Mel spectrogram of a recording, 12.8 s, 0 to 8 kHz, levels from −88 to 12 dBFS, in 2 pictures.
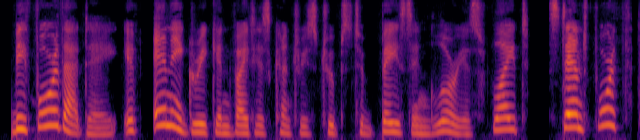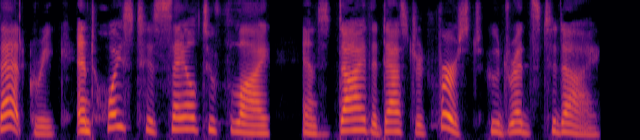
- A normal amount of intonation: No, wide, 7.0 semitones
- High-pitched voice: Yes, high, 195 Hz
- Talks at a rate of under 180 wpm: Yes, average, 155 wpm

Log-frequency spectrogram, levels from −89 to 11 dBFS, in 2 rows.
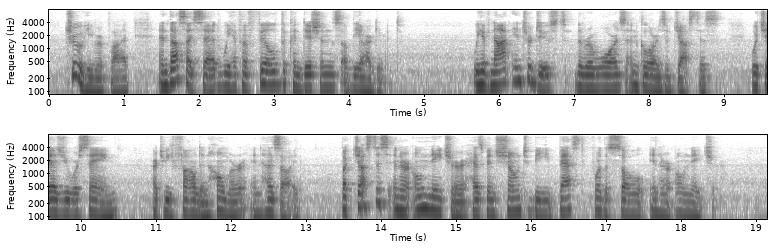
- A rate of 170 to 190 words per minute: Yes, average, 180 wpm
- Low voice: Yes, low, 125 Hz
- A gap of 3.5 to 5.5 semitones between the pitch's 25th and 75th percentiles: No, average, 3.0 semitones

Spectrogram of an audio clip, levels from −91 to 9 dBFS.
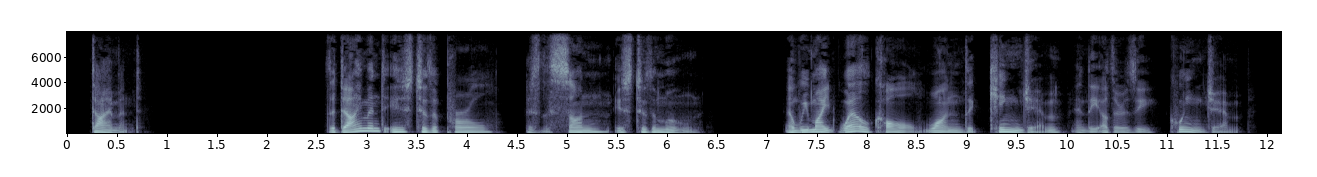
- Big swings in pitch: Yes, wide, 6.6 semitones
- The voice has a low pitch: Yes, low, 110 Hz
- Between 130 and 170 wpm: Yes, average, 145 wpm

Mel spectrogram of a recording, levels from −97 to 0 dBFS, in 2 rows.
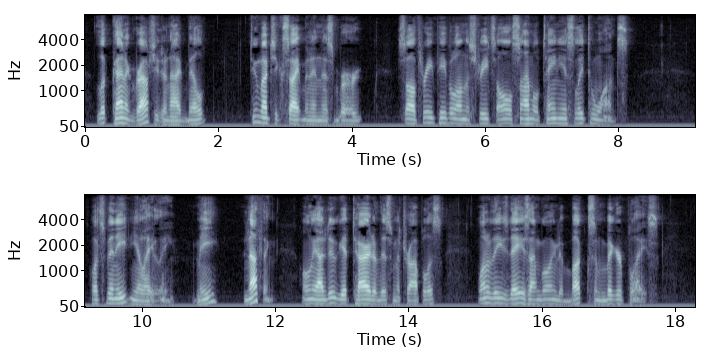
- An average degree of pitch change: Yes, average, 3.5 semitones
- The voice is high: No, low, 115 Hz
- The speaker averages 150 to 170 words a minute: Yes, average, 155 wpm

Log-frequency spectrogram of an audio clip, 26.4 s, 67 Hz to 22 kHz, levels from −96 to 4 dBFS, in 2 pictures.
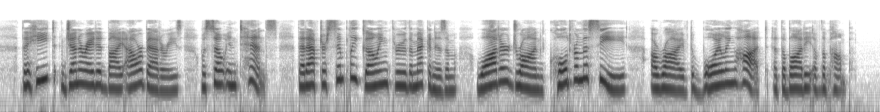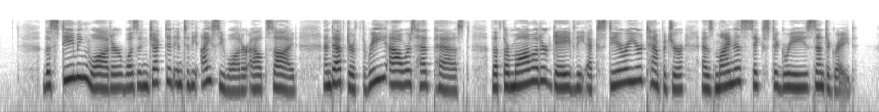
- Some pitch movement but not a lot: Yes, average, 4.0 semitones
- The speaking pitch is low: No, very high, 260 Hz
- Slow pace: Yes, slow, 130 wpm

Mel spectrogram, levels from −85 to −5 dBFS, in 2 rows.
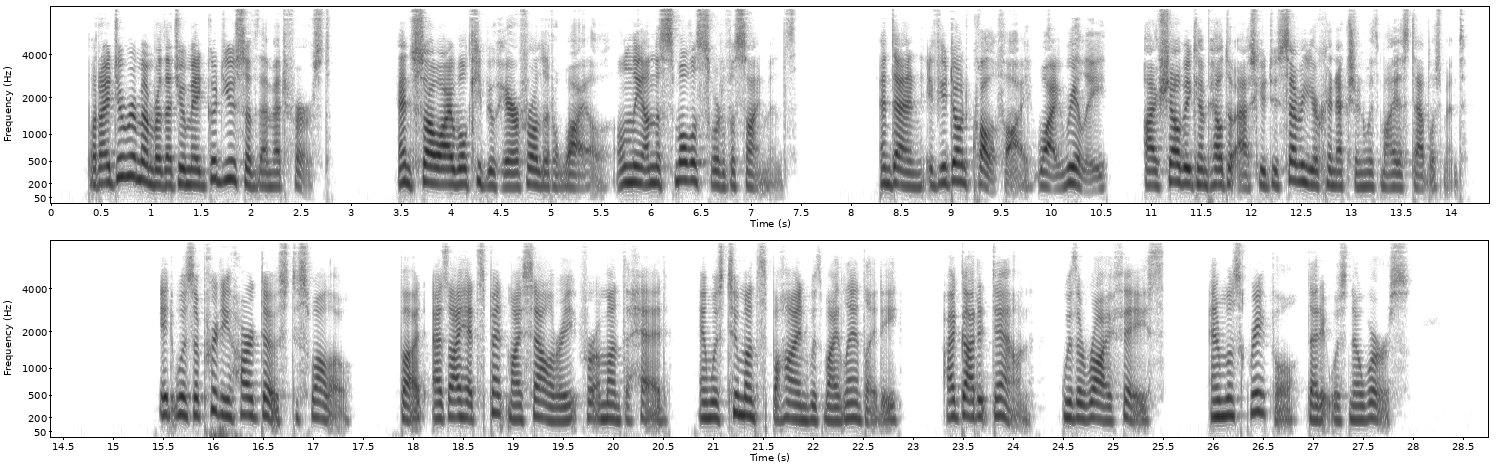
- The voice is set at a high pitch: Yes, high, 195 Hz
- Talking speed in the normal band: No, fast, 215 wpm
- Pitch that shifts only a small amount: No, average, 3.8 semitones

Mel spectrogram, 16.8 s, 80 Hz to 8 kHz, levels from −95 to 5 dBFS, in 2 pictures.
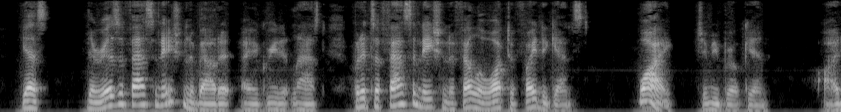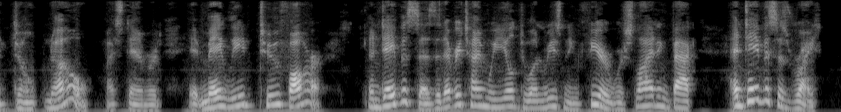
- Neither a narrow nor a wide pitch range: No, wide, 8.4 semitones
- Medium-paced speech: No, fast, 210 wpm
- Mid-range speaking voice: Yes, medium, 150 Hz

